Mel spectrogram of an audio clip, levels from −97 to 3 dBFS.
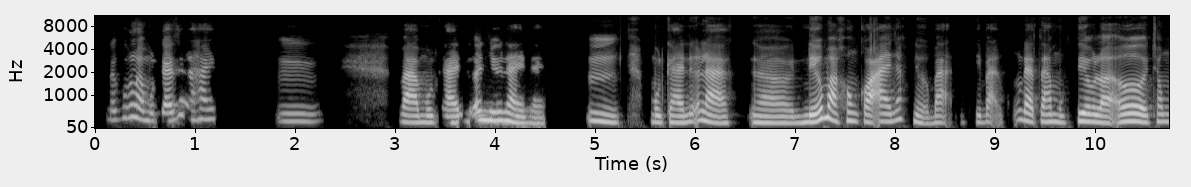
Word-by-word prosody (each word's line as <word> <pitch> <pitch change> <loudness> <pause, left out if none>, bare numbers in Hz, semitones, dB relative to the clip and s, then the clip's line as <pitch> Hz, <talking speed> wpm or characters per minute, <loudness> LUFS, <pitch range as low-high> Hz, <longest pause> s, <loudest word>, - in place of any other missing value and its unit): Nó 265 - -13
cũng 325 - -11
là 340 -5 -1
một 240 -3 -8
cái 240 0 +1
rất 420 - -8
là 275 - -8
hay. 290 0 -6 0.6
Ừm. 225 -1 -12 0.8
Và 200 -2 +3
một 195 0 -2
cái 190 0 +1
nữa 225 - -2
như 255 -1 +4
này 195 -6 +3
này, 170 -2 -6 0.4
ừm, 230 -5 -1 0.3
một 200 -1 -1
cái 195 -1 +1
nữa 220 +4 -2
là, 200 -7 +3 0.3
ờ, 185 -2 0
nếu 205 +8 +4
mà 320 -6 +6
không 240 0 -2
có 215 - +1
ai 220 +2 +4
nhắc 285 +4 -5
nhở 195 -7 -3
bạn 195 +2 -5 0.2
thì 200 - -5
bạn 210 +1 -6
cũng 275 - -10
đặt 235 -5 +1
ra 215 -1 +1
mục 200 -3 -3
tiêu 230 -2 +4
là, 195 -2 +4
ờ, 215 +2 +4
trong 220 +2 -5
215 Hz, 225 wpm, -24 LUFS, 195-235 Hz, 0.8 s, mà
